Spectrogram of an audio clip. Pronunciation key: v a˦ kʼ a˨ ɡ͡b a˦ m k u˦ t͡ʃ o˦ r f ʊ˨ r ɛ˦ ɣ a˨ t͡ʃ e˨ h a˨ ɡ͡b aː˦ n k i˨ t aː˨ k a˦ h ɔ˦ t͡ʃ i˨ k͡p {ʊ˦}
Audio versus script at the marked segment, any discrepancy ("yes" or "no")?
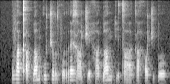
no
